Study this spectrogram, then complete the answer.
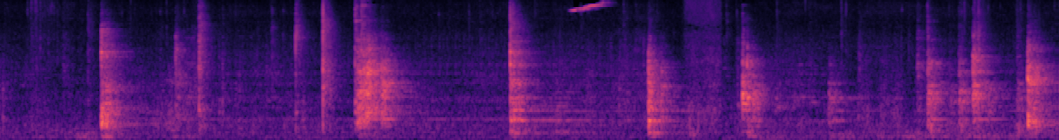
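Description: Metal clanks and scrapes as a poker stirs burning logs.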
